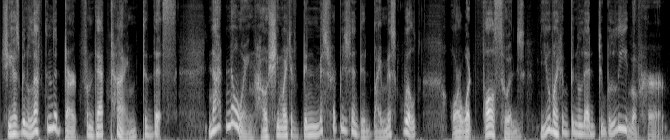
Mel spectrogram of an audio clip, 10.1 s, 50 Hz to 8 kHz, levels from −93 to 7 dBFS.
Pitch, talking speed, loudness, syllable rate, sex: 125 Hz, 210 wpm, -20 LUFS, 5.1 syllables/s, male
